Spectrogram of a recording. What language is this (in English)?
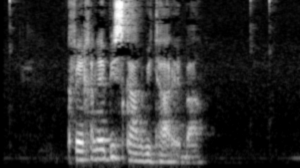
Georgian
